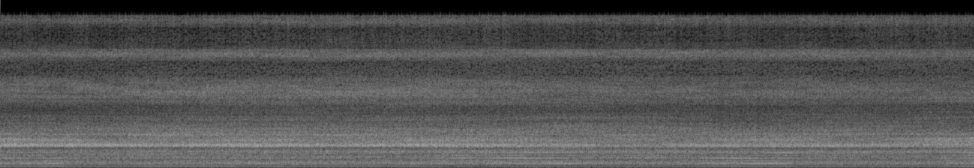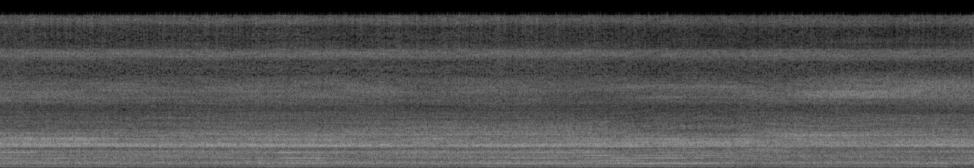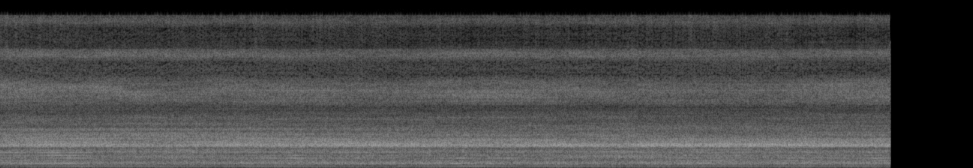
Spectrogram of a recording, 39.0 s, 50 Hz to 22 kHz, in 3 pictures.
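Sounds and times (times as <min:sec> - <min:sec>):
router spindle hum and hiss: 0:00.0 - 0:37.9.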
